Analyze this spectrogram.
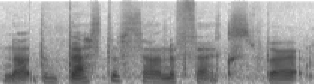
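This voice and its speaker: A vlogger from Maryland, USA, talks casually to her handheld camera while walking a snowy street outdoors, rambling, poking fun at herself and a little out of breath. Her voice is a rumbling low with vocal fry, a little slow and a bit bright, with a little hiss or hum.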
